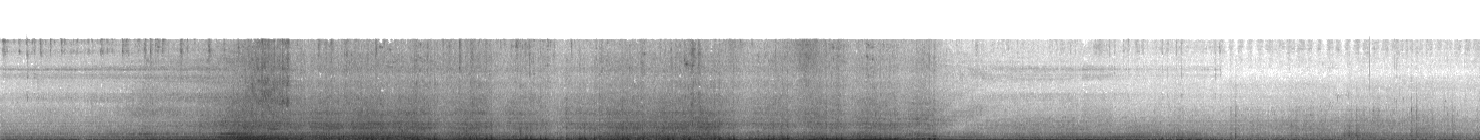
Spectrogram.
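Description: Diesel-hauled express passenger train passing close by: a low engine hum and the coaches' wheels clattering rapidly over the rails. It grows loud after a few seconds, stays loud for about fifteen seconds, then drops off quickly as the train goes by.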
